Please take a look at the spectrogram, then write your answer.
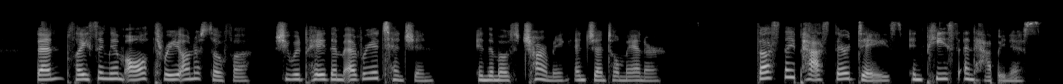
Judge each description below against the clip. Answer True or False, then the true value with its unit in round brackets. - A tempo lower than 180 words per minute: True (170 wpm)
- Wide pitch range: False (5.0 semitones)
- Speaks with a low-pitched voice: False (220 Hz)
